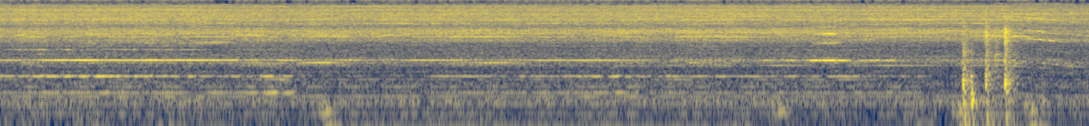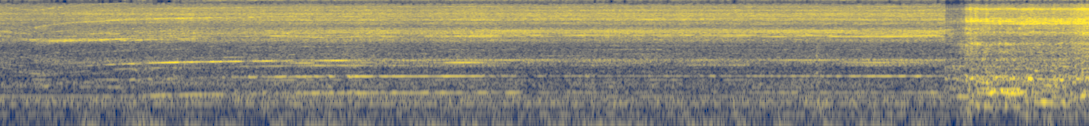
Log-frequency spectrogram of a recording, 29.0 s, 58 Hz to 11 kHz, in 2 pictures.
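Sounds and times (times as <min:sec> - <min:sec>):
rotary tool whining: 0:00.1 - 0:29.0
sharp knocks: 0:12.8 - 0:13.9.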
